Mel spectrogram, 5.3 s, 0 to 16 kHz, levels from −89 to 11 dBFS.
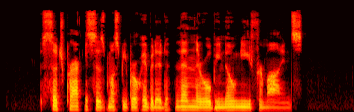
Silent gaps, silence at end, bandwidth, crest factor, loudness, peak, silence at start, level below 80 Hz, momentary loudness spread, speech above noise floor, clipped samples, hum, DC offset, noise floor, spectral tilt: none; 0.8 s; 11.5 kHz; 20 dB; -24 LUFS; -4 dBFS; 0.65 s; -50 dBFS; 4 LU; 52 dB; under 0.1%; none; under 0.1%; -76 dBFS; -4.5 dB/octave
